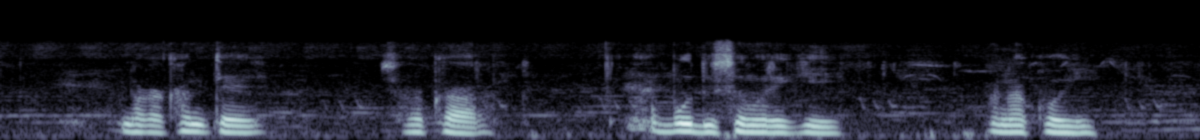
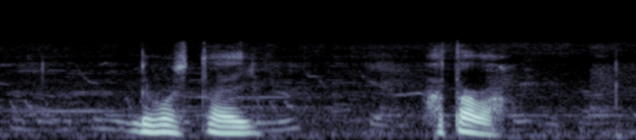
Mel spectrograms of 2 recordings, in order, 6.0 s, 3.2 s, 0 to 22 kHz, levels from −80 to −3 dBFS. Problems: none marked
